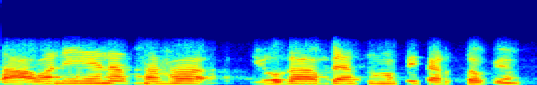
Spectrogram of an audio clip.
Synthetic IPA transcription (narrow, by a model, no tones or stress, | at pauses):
d̪aːʋɐnejɐnɐsɐɦɐjoːɡaːbʱjaːsɐmɐpikɐɾt̪ɐʋjɐm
